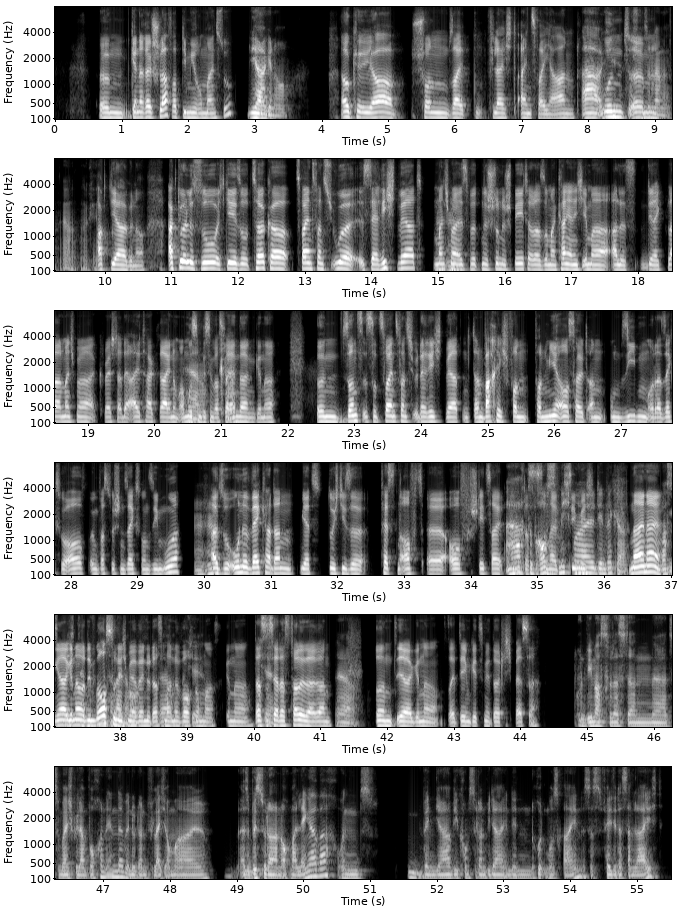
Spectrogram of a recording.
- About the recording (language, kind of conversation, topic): German, podcast, Wie findest du eine Routine für besseren Schlaf?
- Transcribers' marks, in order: none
